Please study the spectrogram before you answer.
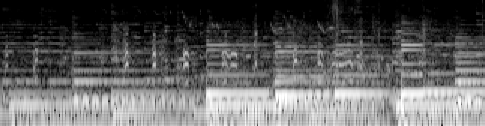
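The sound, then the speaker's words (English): A brown hen clucks on a window ledge outside a window, giving a few steady, moderately quiet clucks in a loose, repeating rhythm. “Morning, and outside Jonathan's curtainless window, a brown hen paces along the window ledge.”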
